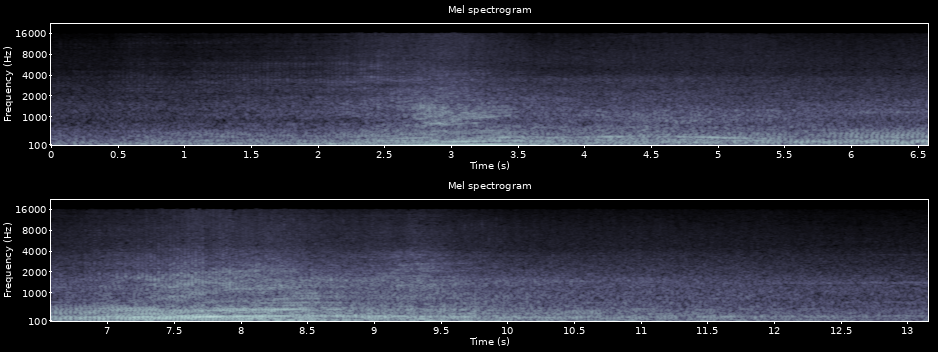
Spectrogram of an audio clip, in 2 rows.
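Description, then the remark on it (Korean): A motorcycle engine revs through rising and falling gear pulls as it is ridden to a grandfather's house on a clear, sunny, still slightly cold spring day, loud, with steady rumble and wind noise throughout and no voices. “고등학교 2학년이 끝나고 온 봄방학 때 약속도 없었던 어느 날 너무 좋은 날씨에 꼬임받아서 할아버지 집까지 오토바이를 달렸다.”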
